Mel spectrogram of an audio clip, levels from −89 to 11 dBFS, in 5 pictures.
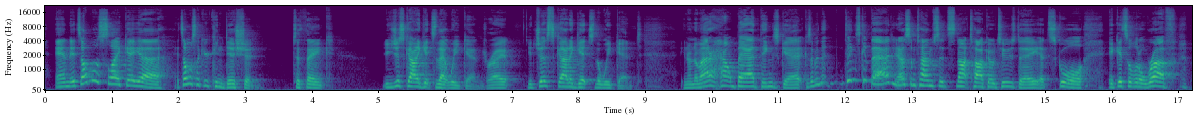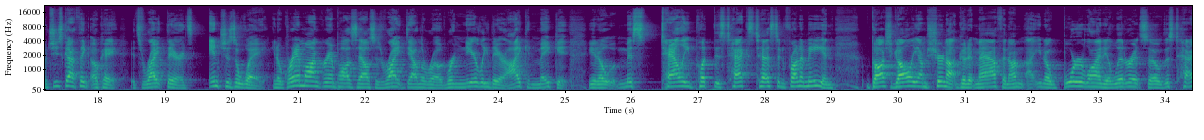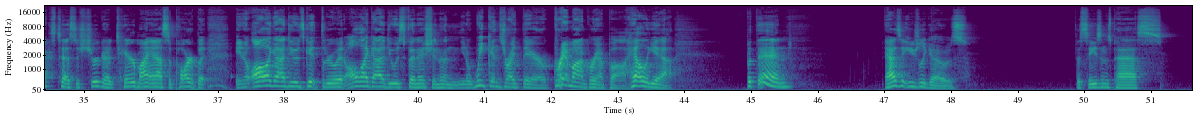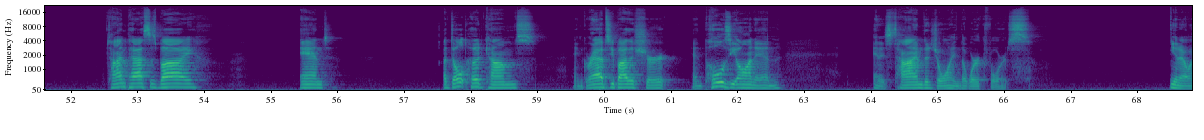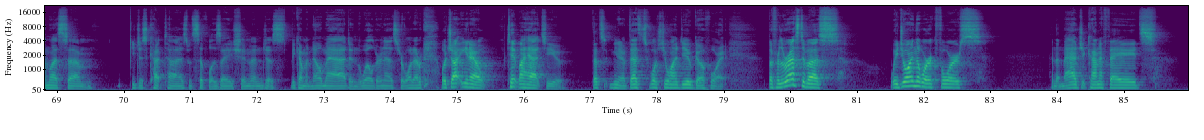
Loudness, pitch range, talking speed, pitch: -25 LUFS, 125-190 Hz, 175 wpm, 155 Hz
